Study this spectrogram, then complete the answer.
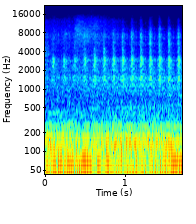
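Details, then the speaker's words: Ford Powerstroke diesel just reassembled, started at about 26 to 30 below with boost present: sharp, regular knocks about eight per second over a heavy diesel rumble from inside the engine, cause unknown. "oh uhoh something doesn't sound good whatever that is is not good"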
